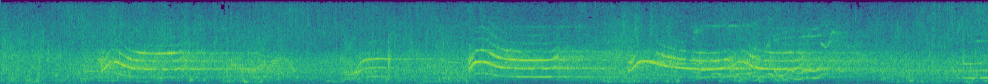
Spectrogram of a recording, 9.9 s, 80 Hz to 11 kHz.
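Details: Dolphins and orcas recorded underwater in full dimensional stereo in 1989, trading looping whistles that rise sharply then level off, repeated in bursts every couple of seconds with faint clicks and a constant hiss of water.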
